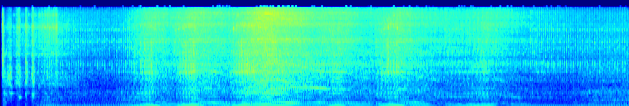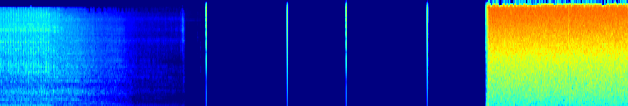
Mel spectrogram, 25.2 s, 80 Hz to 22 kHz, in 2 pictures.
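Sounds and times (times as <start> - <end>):
2005 Smart Fortwo car engine revving heard onboard: 0.0 - 15.6, 22.4 - 25.1.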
